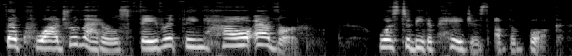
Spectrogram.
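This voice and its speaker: In a high-ish, animated voice, a woman reads a children's storybook expressively, phrasing things deliberately and emphatically like a teacher addressing pupils. The recording quality is low.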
